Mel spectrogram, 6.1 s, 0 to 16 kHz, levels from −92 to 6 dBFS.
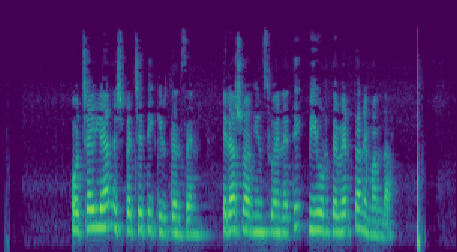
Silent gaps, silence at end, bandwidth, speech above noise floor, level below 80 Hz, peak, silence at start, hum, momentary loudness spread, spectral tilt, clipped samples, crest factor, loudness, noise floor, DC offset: none; 0.5 s; 10.5 kHz; 51 dB; -48 dBFS; 0 dBFS; 0.95 s; none; 11 LU; -6.5 dB/octave; under 0.1%; 22 dB; -22 LUFS; -71 dBFS; under 0.1%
